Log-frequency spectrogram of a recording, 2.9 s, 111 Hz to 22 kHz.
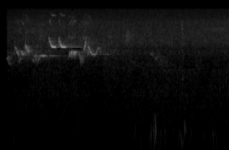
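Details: Purple finch singing from a cedar tree in mixed forest outside Desbarats, Ontario, about 15 meters away, recorded on a Nikon P610. It gives a rich, rapid, warbled phrase of high twittering notes lasting about a second, then faint rustling.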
